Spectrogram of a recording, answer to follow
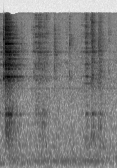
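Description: A metal hand-held lemon squeezer clinks sharply against a glass bowl, with a short ringing tail, and clinks again more faintly near the end.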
